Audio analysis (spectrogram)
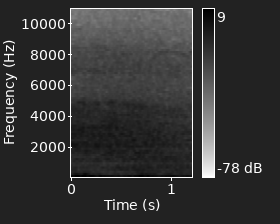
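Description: A Daimler OM936 7.7 litre six-cylinder engine at the back of a Wrightbus StreetDeck runs with a loud, continuous, broad roar, close by and unbroken for a brief moment.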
